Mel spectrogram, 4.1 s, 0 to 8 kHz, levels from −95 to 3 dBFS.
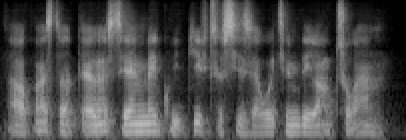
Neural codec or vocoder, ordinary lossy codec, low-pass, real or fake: codec, 16 kHz, about 1 kbps, DyCAST, with the encoder's durations; none; none; fake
